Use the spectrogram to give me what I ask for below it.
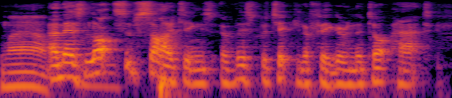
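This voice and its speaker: Somewhat breathy, this voice comes with a southern English accent. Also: man. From England, Hitchin, Hertfordshire. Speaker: local historian. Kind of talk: interview storytelling. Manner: animated.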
